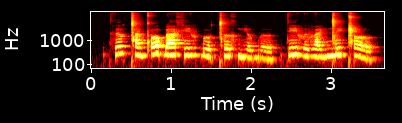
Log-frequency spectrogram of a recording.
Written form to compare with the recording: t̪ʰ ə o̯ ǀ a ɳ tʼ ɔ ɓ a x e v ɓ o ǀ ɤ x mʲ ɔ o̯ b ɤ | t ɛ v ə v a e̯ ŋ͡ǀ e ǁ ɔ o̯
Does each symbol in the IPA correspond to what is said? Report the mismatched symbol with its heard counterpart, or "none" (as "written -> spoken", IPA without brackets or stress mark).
ɛ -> e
